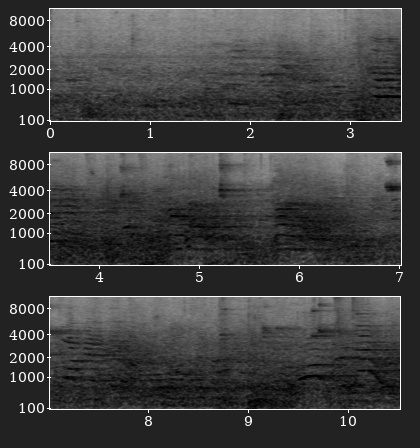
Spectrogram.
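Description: A crowd cheers and shouts in a large echoing gym, growing louder.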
